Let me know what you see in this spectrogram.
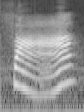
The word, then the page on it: fa: 3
